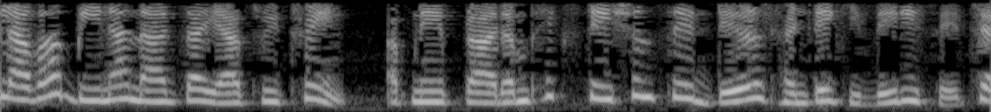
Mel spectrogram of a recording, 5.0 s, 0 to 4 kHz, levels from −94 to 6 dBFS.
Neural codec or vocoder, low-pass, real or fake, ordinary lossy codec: none; 3.6 kHz; real; none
